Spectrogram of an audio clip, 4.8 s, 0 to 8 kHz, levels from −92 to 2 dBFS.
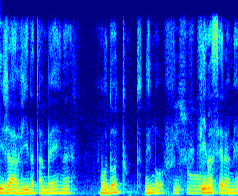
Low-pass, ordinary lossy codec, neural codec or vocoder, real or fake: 7.2 kHz; none; none; real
